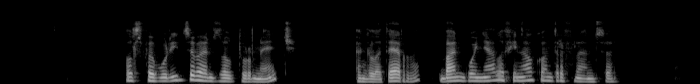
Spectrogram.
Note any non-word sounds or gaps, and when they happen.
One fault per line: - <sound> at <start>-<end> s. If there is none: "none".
none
